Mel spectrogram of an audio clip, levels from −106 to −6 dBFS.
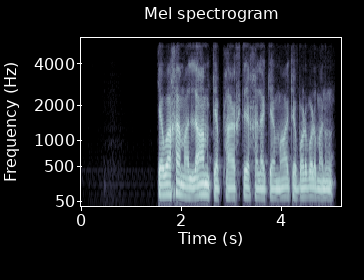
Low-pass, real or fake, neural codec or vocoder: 5.4 kHz; fake; codec, 16 kHz, 8 kbps, FunCodec, trained on Chinese and English, 25 frames a second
